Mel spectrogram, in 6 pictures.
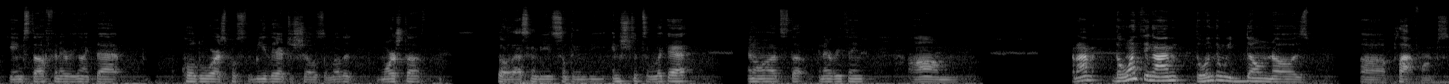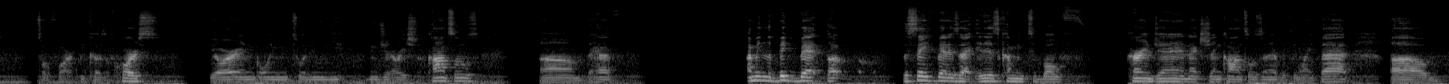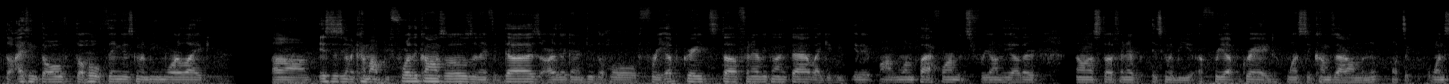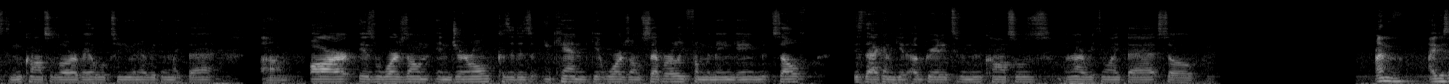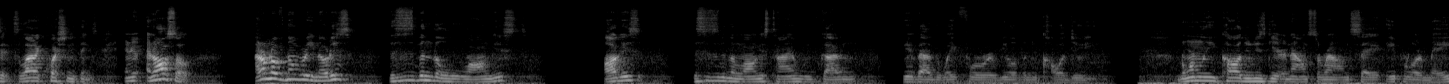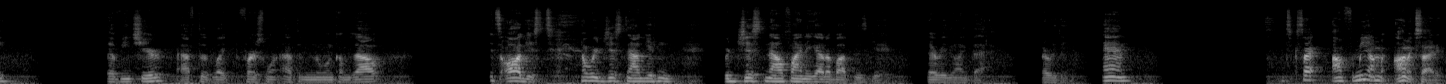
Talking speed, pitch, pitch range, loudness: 220 wpm, 120 Hz, 110-130 Hz, -35 LUFS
